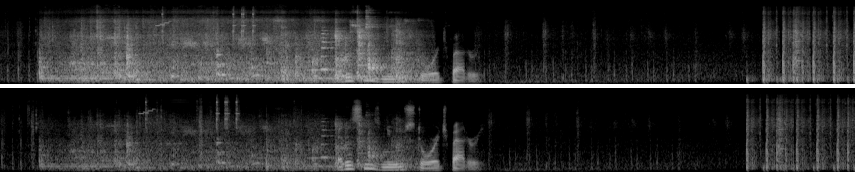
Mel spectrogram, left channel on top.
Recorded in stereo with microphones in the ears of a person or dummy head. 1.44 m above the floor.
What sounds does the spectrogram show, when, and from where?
0.4 s a sliding door: 70° left (ahead or behind)
3.4 s a man speaking: 70° right (ahead or behind)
